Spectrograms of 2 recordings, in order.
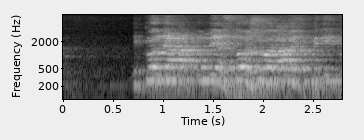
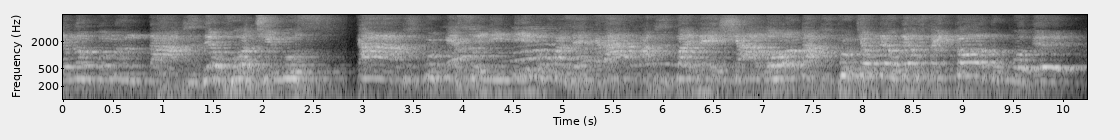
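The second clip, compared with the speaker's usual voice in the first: raised, driving sermon shout; fervent preacher's climax, pitched up; full-force preaching; 3 semitones higher, 5 dB louder than usual. Real, not acted. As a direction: build to a triumphant declaration.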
